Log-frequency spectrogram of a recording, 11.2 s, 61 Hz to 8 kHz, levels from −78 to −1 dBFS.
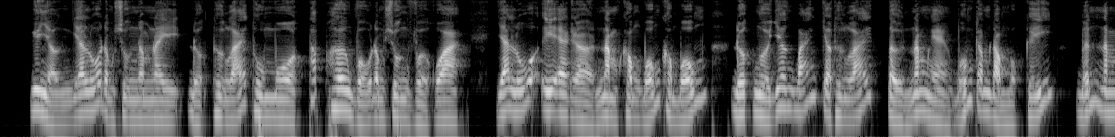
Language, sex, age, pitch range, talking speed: Vietnamese, male, 30-49, 110-150 Hz, 195 wpm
